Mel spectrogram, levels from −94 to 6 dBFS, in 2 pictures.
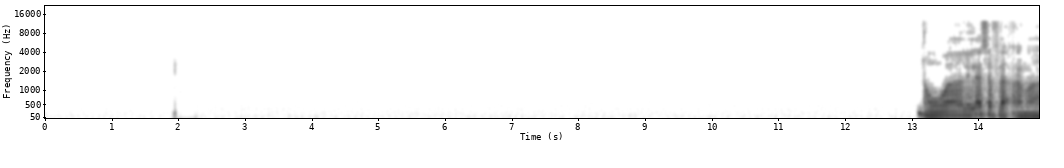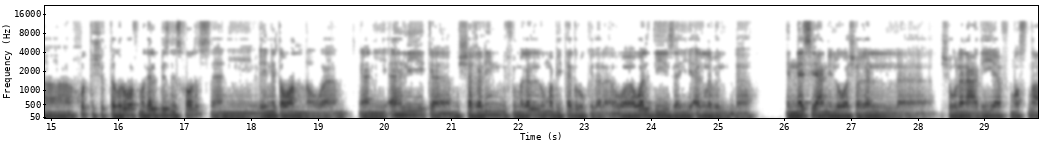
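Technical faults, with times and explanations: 19.21 s, gap between stream segments: a brief hard-edged dropout of about 6 ms cuts into the speech, a tiny click-like hole rather than a fade. It comes from two consecutive stream segments whose timestamps don't quite meet, so the player fills the missing stretch with silence; with 6-second segments this falls at a boundary. Nothing is lost from the recording, but about 6.2 ms is added, delaying everything after it slightly.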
